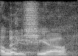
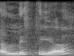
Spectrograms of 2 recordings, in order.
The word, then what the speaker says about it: Alicia: So now I have this huge I'm self-conscious about every time not saying somebody's name wrong. Test. What is it? Alicia. It's Alicia.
